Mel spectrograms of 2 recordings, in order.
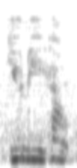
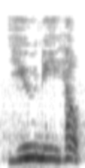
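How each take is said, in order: First: Near-silent, dropping the voice to almost nothing; hushed, as if to herself; softly. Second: Said in the usual way. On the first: Real, not acted. Mother speaking quietly to struggling parents, hushed. Quiet aside after describing tears.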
